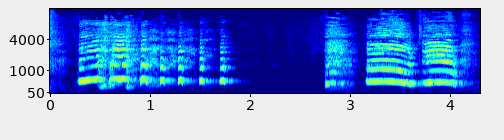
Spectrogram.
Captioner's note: laughs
